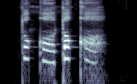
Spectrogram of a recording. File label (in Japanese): "とことこ", kawaii voice; 1200 kawaii voice!!; 色々なワンショット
